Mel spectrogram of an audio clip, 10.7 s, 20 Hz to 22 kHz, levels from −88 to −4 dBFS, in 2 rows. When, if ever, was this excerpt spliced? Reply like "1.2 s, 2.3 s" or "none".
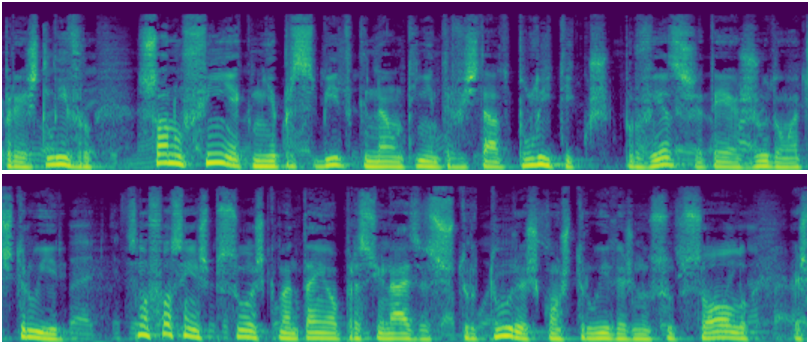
4.1 s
